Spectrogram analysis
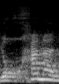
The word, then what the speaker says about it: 요하난: 그러니까 아 요하난 이제 원래 이스라엘 발언은 요하난 있데 이것이 이제 요한이라 요한으로 이제 바뀌어졌고 아이라고 하는 이름의 뜻은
